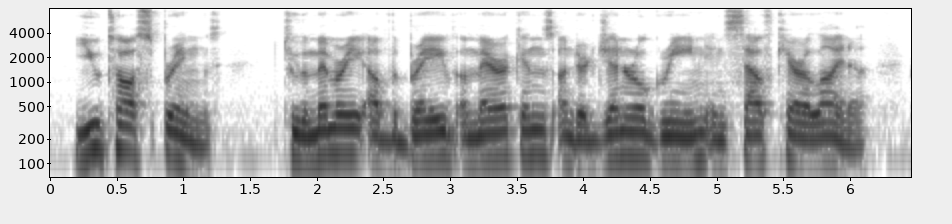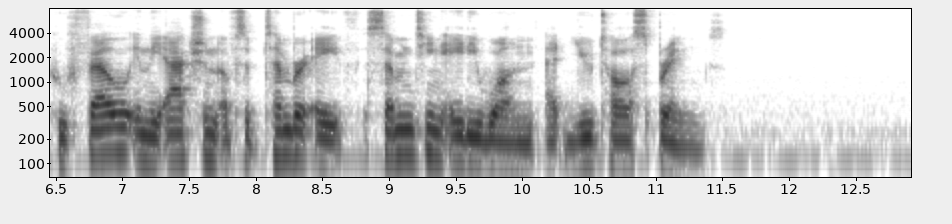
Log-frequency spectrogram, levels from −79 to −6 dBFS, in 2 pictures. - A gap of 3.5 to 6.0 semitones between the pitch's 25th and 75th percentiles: Yes, average, 3.9 semitones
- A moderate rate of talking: No, slow, 125 wpm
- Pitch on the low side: Yes, low, 110 Hz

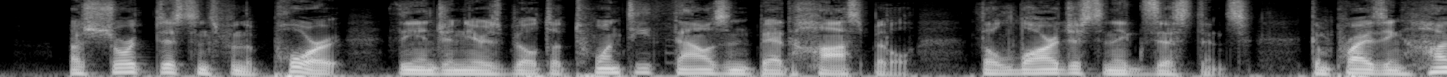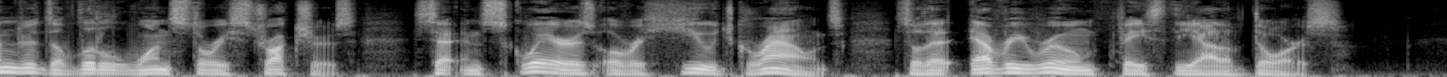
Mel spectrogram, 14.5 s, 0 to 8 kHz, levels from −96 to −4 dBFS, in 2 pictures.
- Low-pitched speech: Yes, very low, 90 Hz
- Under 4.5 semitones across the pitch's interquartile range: Yes, average, 3.6 semitones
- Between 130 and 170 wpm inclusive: Yes, average, 160 wpm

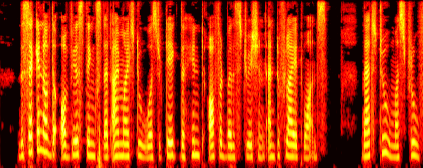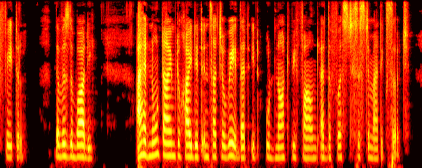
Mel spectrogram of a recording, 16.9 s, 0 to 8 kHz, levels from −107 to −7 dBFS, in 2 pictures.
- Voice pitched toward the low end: No, high, 205 Hz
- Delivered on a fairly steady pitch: Yes, narrow, 2.2 semitones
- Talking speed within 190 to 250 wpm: Yes, average, 195 wpm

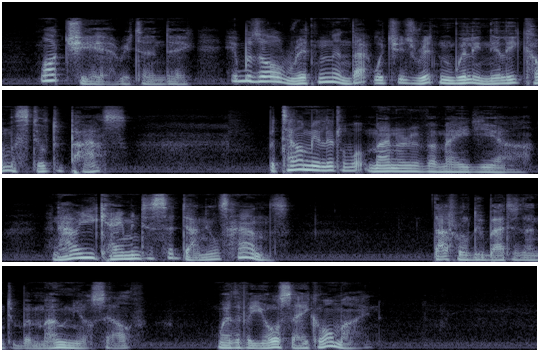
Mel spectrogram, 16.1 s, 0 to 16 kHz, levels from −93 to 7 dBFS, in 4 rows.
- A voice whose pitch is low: Yes, low, 120 Hz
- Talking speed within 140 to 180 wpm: No, average, 200 wpm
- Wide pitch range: Yes, wide, 7.3 semitones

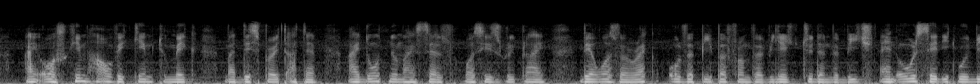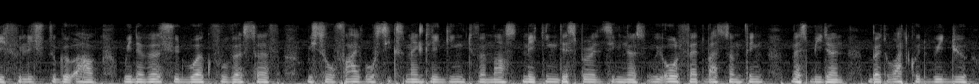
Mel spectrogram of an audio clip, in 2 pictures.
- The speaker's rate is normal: No, fast, 230 wpm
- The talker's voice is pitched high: No, low, 115 Hz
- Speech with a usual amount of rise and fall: No, narrow, 1.1 semitones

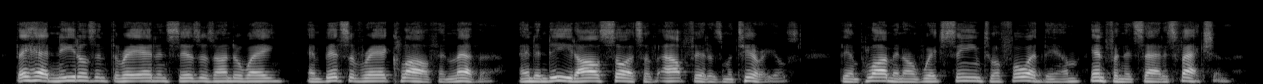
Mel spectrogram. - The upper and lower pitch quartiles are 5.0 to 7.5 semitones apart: No, narrow, 2.5 semitones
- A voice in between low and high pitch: Yes, medium, 145 Hz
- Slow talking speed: No, average, 155 wpm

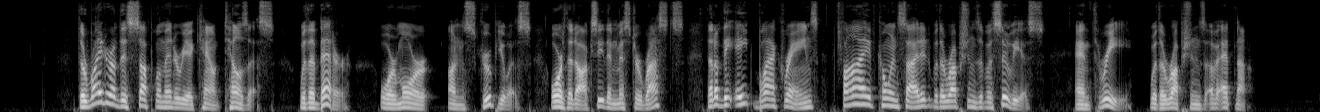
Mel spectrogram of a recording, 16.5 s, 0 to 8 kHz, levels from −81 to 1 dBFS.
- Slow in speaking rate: Yes, slow, 130 wpm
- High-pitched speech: No, low, 135 Hz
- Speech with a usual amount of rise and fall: No, wide, 6.1 semitones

